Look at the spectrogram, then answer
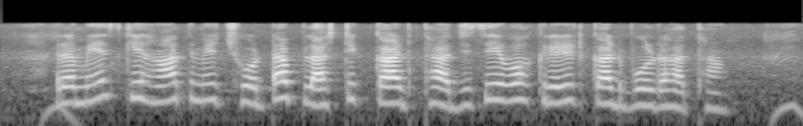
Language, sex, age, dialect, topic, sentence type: Hindi, female, 18-24, Kanauji Braj Bhasha, banking, statement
